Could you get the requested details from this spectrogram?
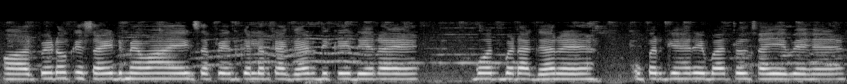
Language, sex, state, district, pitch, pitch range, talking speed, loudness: Hindi, female, Rajasthan, Bikaner, 255 Hz, 250-260 Hz, 175 wpm, -12 LUFS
